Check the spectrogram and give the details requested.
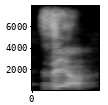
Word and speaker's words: ज्ञ: ये ज्ञा नहीं हो रहा है, यदि ठीक से इसका उच्चारण किया जाए तो इसका ज्या होता है, ज्या, क्योंकि इसका उच्चारण ये किससे मिलकर बना हुआ है, जा प्लस अइया, या इससे बना है, ये आधा जा प्लस आ।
